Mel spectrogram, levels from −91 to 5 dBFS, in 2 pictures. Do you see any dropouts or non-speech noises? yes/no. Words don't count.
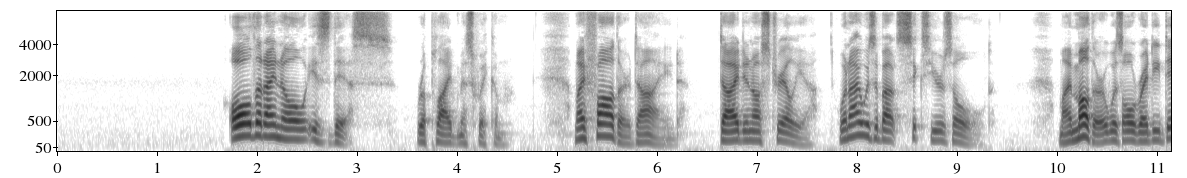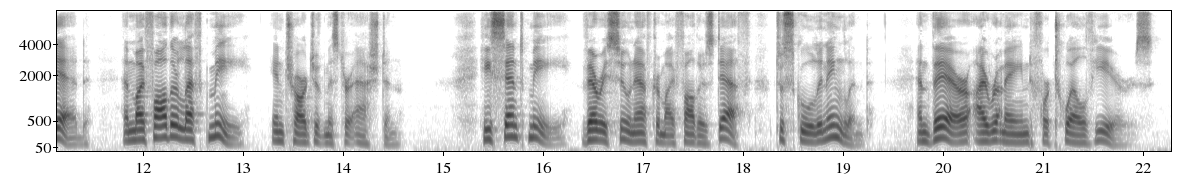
no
